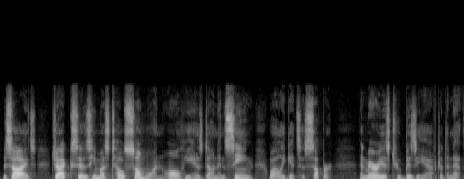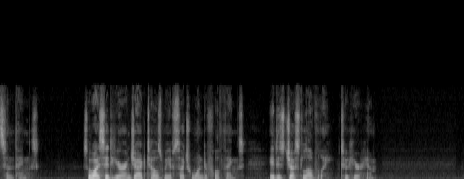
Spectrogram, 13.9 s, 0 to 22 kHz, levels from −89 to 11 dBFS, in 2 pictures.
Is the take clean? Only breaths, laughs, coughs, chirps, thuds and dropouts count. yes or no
yes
